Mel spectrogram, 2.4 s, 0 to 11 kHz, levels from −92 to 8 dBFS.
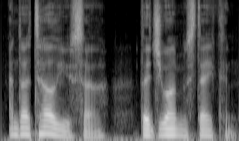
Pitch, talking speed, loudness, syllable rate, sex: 95 Hz, 225 wpm, -18 LUFS, 6.4 syllables/s, male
